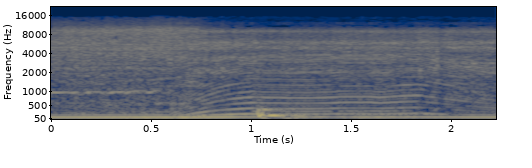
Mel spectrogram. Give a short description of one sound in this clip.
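Wood cracks as a log is gripped and cut.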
